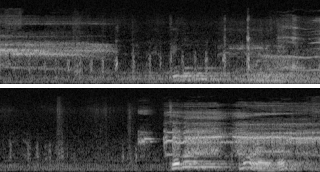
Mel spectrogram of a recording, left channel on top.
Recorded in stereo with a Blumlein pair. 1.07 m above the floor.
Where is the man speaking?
60° right, 3 m.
